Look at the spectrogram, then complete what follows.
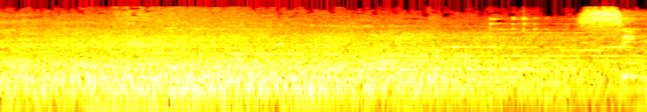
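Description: A train rumbles loudly and steadily at a station platform, a dense low mechanical roar filling the scene, with a brief high squeal rising near the end.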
